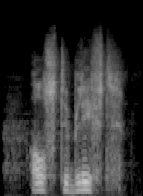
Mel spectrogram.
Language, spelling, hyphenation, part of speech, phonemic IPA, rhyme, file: Dutch, alstublieft, als‧tu‧blieft, interjection, /ˌɑ(l)styˈblift/, -ift, Nl-alstublieft.ogg
- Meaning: 1. please 2. here you are (when handing something to someone else)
